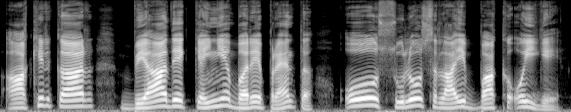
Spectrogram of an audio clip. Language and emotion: Dogri, neutral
